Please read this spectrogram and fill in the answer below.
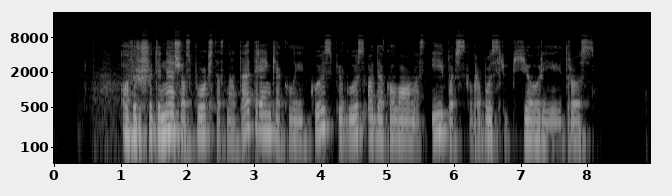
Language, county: Lithuanian, Vilnius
